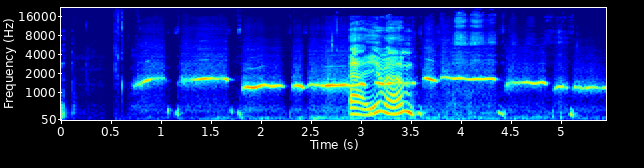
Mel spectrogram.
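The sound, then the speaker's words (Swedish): A person whistles the Swedish national anthem while eating an almond biscuit, a slow, steady melody in sustained clear notes, with a brief burst of wavering warbly tones midway and a short spoken word mixed in. “Jag ska kan du vissla med... svenska nationalsången mm. här ihop med att jag äter en mandelkubb.”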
